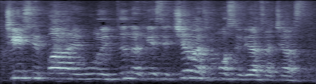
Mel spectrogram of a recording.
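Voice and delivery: ordinary delivery

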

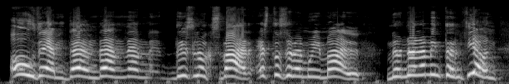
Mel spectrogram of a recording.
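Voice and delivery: loud, agitated exclamations; alarmed outburst. Real, not acted. Player reacts to the chase going badly, loud alarm.

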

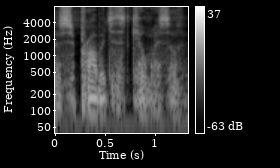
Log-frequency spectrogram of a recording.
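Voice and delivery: low, soft, hurried confession; mumbled quietly, as if owning up; sheepish admission. Retold or imitated. Son repeats his words to dad, quiet sheepish admission.

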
